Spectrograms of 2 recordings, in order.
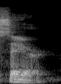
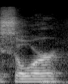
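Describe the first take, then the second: First: The name sounds like 'sayer'. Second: The name sounds like 'soar'. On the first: The speaker calls it right. "which I think I pronounced correctly" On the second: The speaker calls it wrong. "most people say soar"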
